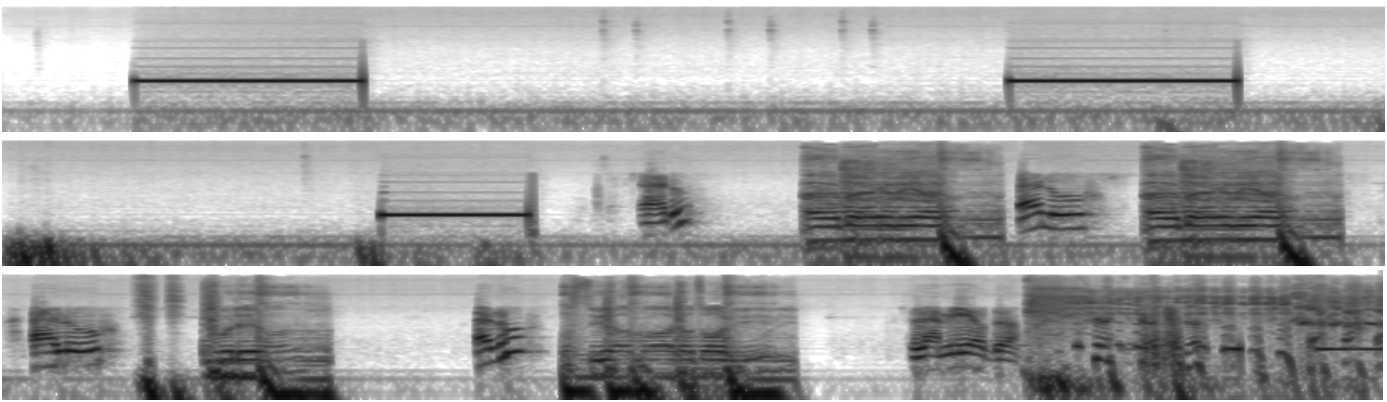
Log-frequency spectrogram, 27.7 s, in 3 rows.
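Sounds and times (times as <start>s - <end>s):
telephone line tones: 0.9s - 2.4s, 6.7s - 8.2s, 11.8s - 12.8s
speech: 13.5s - 13.9s, 14.8s - 18.0s, 18.8s - 19.2s, 19.9s - 20.4s, 21.6s - 23.7s, 24.5s - 27.6s
laughter: 25.3s - 27.6s.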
